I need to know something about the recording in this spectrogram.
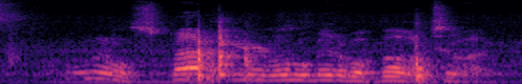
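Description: A hammer taps on wood.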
